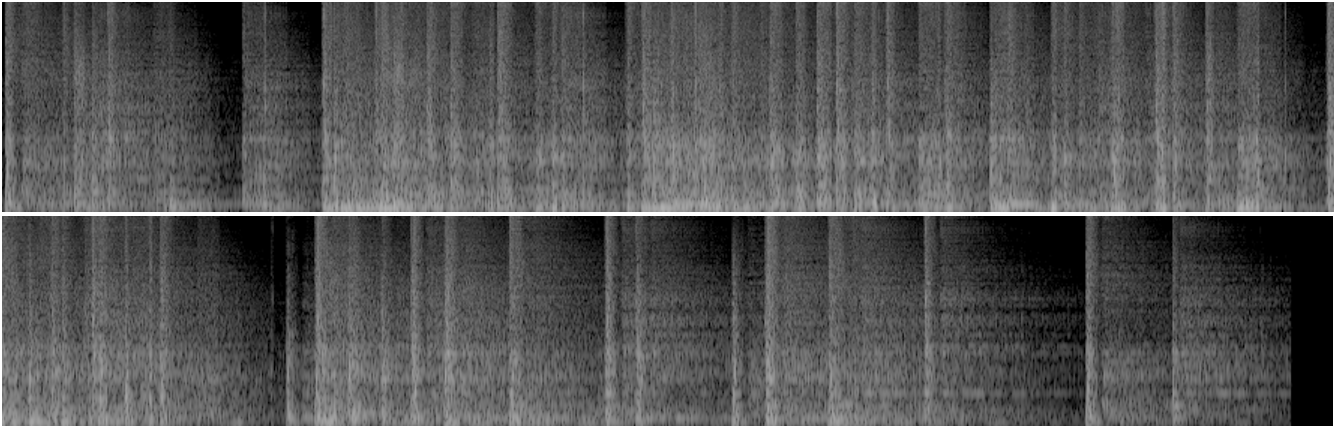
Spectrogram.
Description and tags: fluourlights starters motors jamming
from some file I had on my pc I came accross a sound that was like the sound a starter motor for a fluourescent light so I accentuated it to try and make it more like the real thing and copied to make a group of them go on at the same time
Synthetic, electroinic-emulation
